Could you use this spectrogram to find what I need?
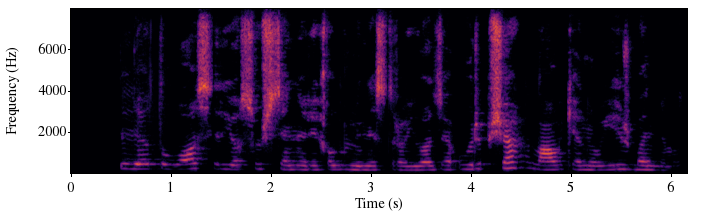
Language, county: Lithuanian, Šiauliai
